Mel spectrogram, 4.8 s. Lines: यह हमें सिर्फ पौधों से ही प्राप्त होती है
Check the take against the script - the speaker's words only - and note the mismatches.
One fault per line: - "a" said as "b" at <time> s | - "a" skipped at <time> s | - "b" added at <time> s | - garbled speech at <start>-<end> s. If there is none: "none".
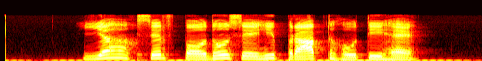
- "हमें" skipped at 1.3 s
